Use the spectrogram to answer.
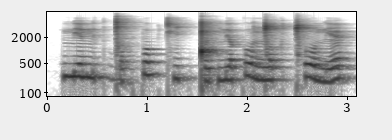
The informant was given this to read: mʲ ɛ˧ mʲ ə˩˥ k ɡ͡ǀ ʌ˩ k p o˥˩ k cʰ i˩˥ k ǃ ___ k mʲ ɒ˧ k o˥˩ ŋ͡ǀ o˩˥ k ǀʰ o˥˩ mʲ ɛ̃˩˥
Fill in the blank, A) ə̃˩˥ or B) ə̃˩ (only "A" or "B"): B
